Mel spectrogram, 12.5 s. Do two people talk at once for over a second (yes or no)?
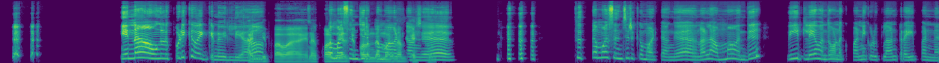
yes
